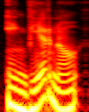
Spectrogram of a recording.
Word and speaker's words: Invierno: Invierno sounds like in vierno.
